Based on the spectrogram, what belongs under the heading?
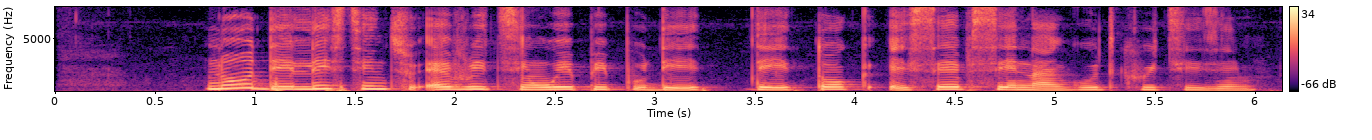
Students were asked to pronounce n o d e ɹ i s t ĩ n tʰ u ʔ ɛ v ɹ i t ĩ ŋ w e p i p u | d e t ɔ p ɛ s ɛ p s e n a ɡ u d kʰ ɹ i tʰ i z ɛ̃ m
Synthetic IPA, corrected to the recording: n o d e l i s t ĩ n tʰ u ʔ ɛ v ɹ i t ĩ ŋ w e p i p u | d e t ɔ k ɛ s ɛ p s e n a ɡ u d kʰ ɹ i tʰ i z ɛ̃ m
